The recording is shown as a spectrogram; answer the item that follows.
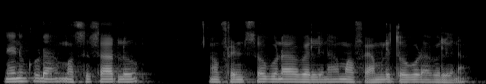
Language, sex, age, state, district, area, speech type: Telugu, male, 18-30, Telangana, Nalgonda, urban, spontaneous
